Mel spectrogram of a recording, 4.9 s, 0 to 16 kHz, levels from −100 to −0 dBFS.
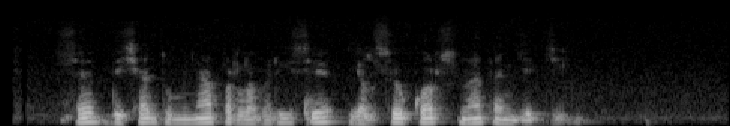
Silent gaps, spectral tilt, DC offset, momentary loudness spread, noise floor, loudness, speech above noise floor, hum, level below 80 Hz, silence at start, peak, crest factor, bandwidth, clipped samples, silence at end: none; -11 dB/octave; under 0.1%; 8 LU; -74 dBFS; -34 LUFS; 41 dB; none; -72 dBFS; 0.5 s; -16 dBFS; 20 dB; 4.1 kHz; under 0.1%; 1 s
